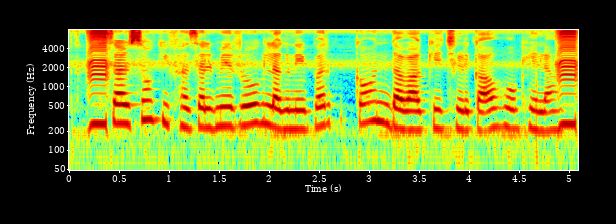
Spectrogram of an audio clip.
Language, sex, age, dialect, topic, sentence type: Bhojpuri, female, 18-24, Western, agriculture, question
